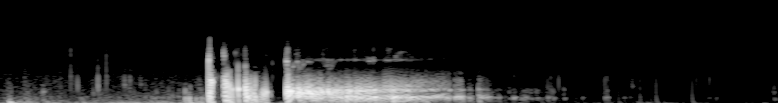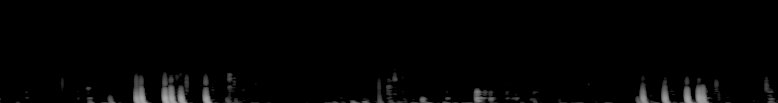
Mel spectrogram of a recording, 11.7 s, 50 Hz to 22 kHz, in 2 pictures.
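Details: A loud gurgling rumble of about two seconds, then faint clicks and pops, recorded at 1:30 am after waking, six hours after overeating udon at 19:30; owner suspects gluten; borborygmi.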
